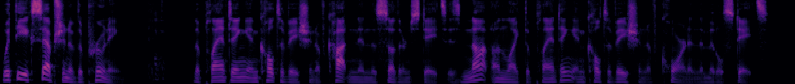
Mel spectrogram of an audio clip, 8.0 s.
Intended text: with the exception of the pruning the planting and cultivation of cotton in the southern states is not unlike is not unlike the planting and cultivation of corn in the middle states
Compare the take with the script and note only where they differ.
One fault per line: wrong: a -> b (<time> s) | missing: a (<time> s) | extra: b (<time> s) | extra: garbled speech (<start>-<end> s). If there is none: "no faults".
missing: is not unlike (5.3 s)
